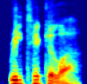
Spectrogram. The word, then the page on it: reticula: American English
